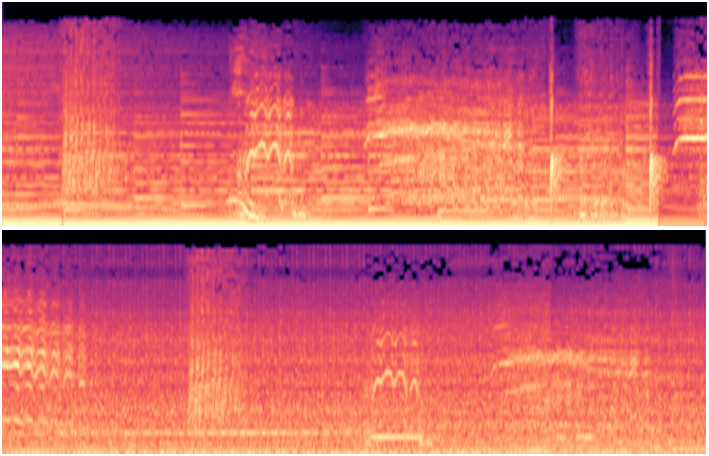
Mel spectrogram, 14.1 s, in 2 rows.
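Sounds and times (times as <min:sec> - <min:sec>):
horse whinnying: 0:02.3 - 0:05.3, 0:06.7 - 0:07.9, 0:10.7 - 0:11.4, 0:12.0 - 0:13.6.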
